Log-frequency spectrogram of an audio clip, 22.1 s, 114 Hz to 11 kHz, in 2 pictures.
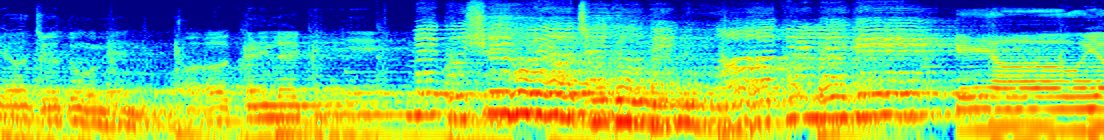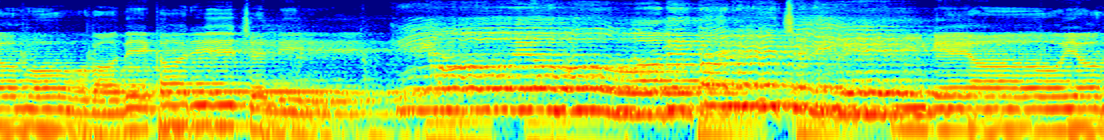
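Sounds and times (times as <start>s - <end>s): keyboard backing with bass: 0.0s - 22.0s
person singing worship song: 0.0s - 22.0s.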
